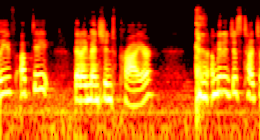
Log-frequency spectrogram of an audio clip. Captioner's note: clears throat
